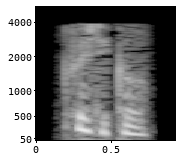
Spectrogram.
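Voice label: "critical", English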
